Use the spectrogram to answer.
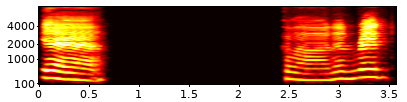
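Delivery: usual speaking voice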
